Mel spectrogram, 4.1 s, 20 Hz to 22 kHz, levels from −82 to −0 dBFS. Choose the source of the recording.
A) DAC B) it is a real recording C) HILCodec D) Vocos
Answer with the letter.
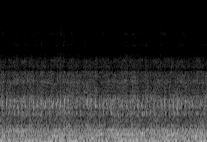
C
